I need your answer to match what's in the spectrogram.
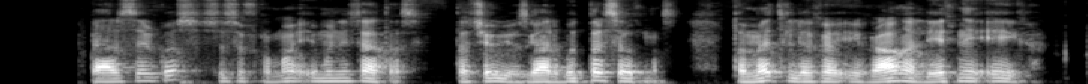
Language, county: Lithuanian, Kaunas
